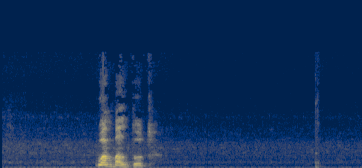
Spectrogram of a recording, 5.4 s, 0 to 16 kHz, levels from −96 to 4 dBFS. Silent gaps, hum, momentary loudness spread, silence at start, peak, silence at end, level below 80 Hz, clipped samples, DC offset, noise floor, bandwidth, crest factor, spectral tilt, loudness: none; none; 21 LU; 1.45 s; -4 dBFS; 3.3 s; -68 dBFS; under 0.1%; under 0.1%; -70 dBFS; 9.6 kHz; 26 dB; -5.5 dB/octave; -22 LUFS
